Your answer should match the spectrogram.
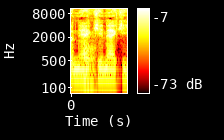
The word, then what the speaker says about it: Nyege Nyege: Well, I was desperate to go to this festival, Nyege Nyege. You did say it right.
